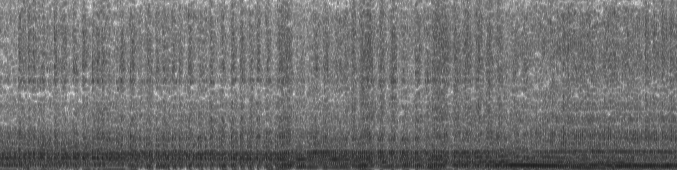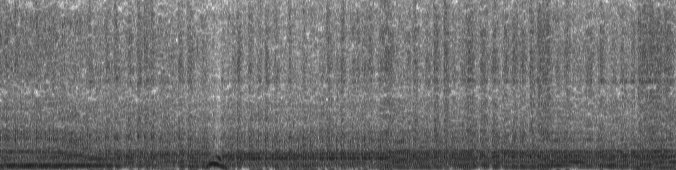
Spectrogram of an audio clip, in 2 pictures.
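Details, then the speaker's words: Two-stroke scooter after cheap exhaust renovation: steady buzz with a brief rev swell midway, no misfire or rattle; running perfectly. "Ben voilà, c'est parfait."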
